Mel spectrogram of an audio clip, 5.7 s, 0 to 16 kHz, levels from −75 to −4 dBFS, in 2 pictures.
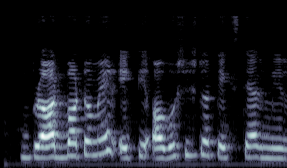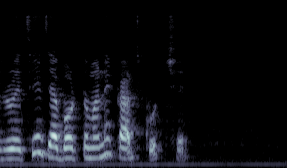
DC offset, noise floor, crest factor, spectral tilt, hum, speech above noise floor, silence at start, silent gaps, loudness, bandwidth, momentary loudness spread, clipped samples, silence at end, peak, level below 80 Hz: under 0.1%; -64 dBFS; 22 dB; -5 dB/octave; none; 42 dB; 0.2 s; none; -22 LUFS; 11.5 kHz; 15 LU; under 0.1%; 1.05 s; 0 dBFS; -66 dBFS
